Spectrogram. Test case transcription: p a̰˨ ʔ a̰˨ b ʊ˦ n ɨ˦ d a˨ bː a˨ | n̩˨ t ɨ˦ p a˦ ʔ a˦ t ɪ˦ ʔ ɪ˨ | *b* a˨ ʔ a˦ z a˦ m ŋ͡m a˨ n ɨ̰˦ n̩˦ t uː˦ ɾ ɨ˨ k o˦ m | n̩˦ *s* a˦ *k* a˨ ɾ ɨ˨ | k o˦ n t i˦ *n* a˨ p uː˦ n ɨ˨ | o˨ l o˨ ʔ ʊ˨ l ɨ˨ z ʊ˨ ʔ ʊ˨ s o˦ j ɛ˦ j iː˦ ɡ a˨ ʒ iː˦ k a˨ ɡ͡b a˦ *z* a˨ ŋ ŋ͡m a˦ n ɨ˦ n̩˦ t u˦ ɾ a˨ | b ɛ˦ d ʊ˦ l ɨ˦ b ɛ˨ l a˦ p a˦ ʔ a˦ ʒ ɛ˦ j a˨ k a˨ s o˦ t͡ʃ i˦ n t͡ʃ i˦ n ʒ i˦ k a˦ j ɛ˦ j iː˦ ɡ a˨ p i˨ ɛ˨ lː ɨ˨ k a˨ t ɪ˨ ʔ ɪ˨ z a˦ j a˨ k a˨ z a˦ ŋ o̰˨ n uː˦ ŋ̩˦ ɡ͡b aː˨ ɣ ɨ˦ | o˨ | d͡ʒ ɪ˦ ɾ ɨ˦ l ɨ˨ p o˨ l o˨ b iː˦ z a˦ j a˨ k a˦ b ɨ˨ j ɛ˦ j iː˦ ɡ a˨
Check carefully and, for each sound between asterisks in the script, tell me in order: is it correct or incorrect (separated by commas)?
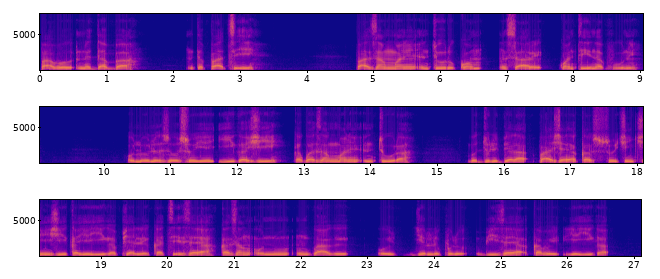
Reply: incorrect, correct, incorrect, correct, correct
